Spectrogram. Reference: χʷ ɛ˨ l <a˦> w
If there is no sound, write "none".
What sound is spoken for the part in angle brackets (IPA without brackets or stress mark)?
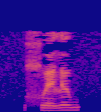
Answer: ə˦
